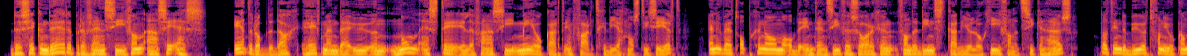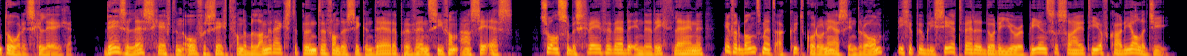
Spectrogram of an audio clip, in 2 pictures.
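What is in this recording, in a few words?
Flemish, Male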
